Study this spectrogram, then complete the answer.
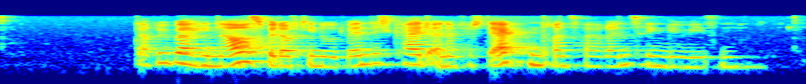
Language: German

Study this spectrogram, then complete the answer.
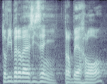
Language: Czech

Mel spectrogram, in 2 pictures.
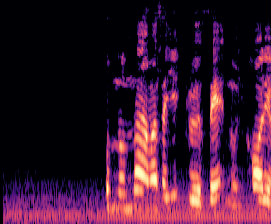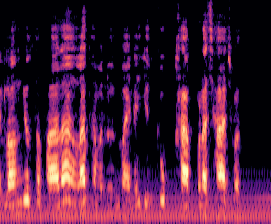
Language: Thai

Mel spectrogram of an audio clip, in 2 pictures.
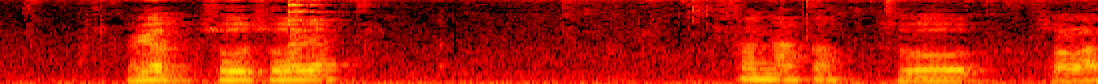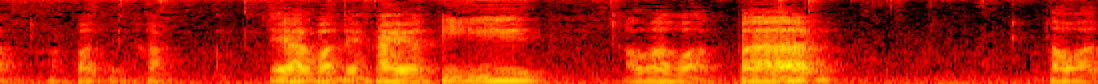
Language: Indonesian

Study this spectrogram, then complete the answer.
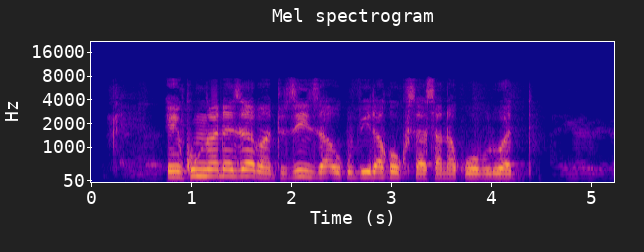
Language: Ganda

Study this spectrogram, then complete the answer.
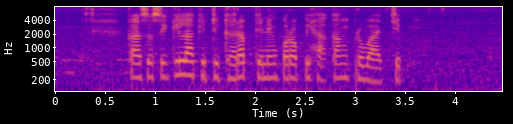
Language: Javanese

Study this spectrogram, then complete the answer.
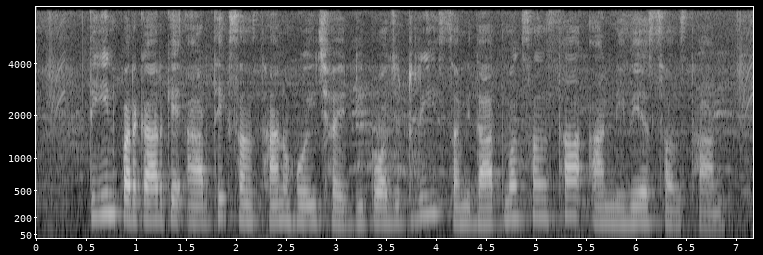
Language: Magahi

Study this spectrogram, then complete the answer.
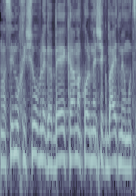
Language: Hebrew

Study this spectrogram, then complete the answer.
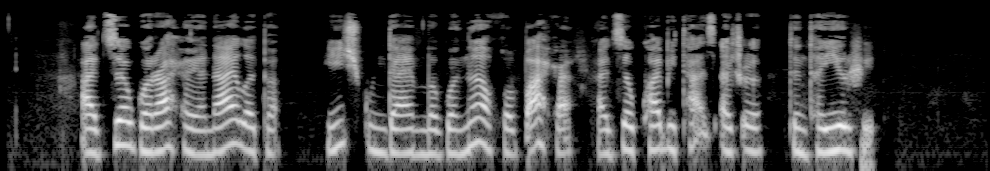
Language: Abkhazian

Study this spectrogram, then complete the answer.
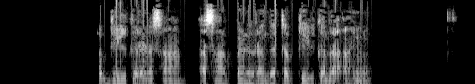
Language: Sindhi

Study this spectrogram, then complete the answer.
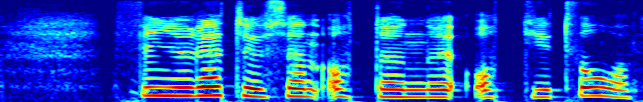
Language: Swedish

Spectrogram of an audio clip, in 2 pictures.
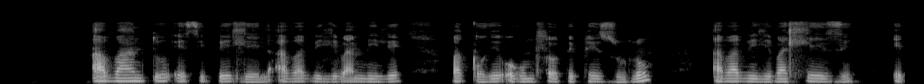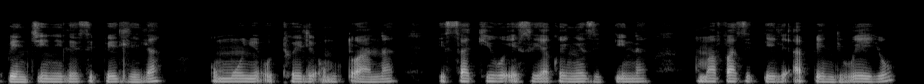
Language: North Ndebele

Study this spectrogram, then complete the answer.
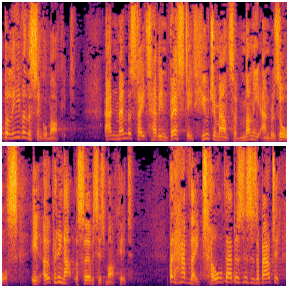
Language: English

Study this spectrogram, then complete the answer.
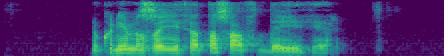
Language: Kabyle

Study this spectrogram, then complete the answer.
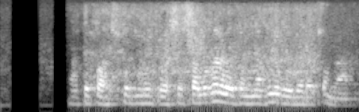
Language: Gujarati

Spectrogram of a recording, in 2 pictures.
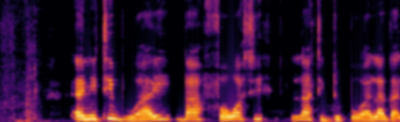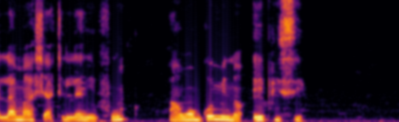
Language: Yoruba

